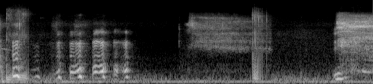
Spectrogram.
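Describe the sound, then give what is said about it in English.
A voice makes a mouth-made fart noise meant to be a pfft: several short buzzy lip bursts in a quick row, then two longer breathy, hissing pffts, with a brief gap between them. “So anyway, why do you do fart noises now? Well, it was supposed to be like a pfft.”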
